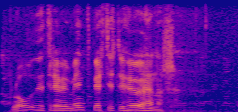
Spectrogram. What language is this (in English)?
Icelandic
